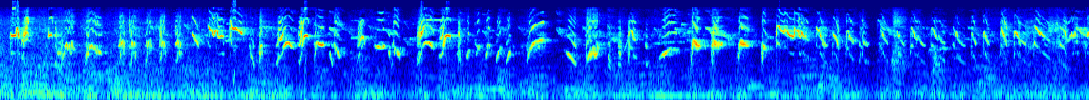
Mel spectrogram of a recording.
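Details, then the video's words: Oriental white-eye song played as a lure to provoke other birds into singing, full of varied phrases: long bursts of very high, rapid twittering chirps and trills, delivered almost without pause. "Pancingan suara pleci gacor full isian"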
